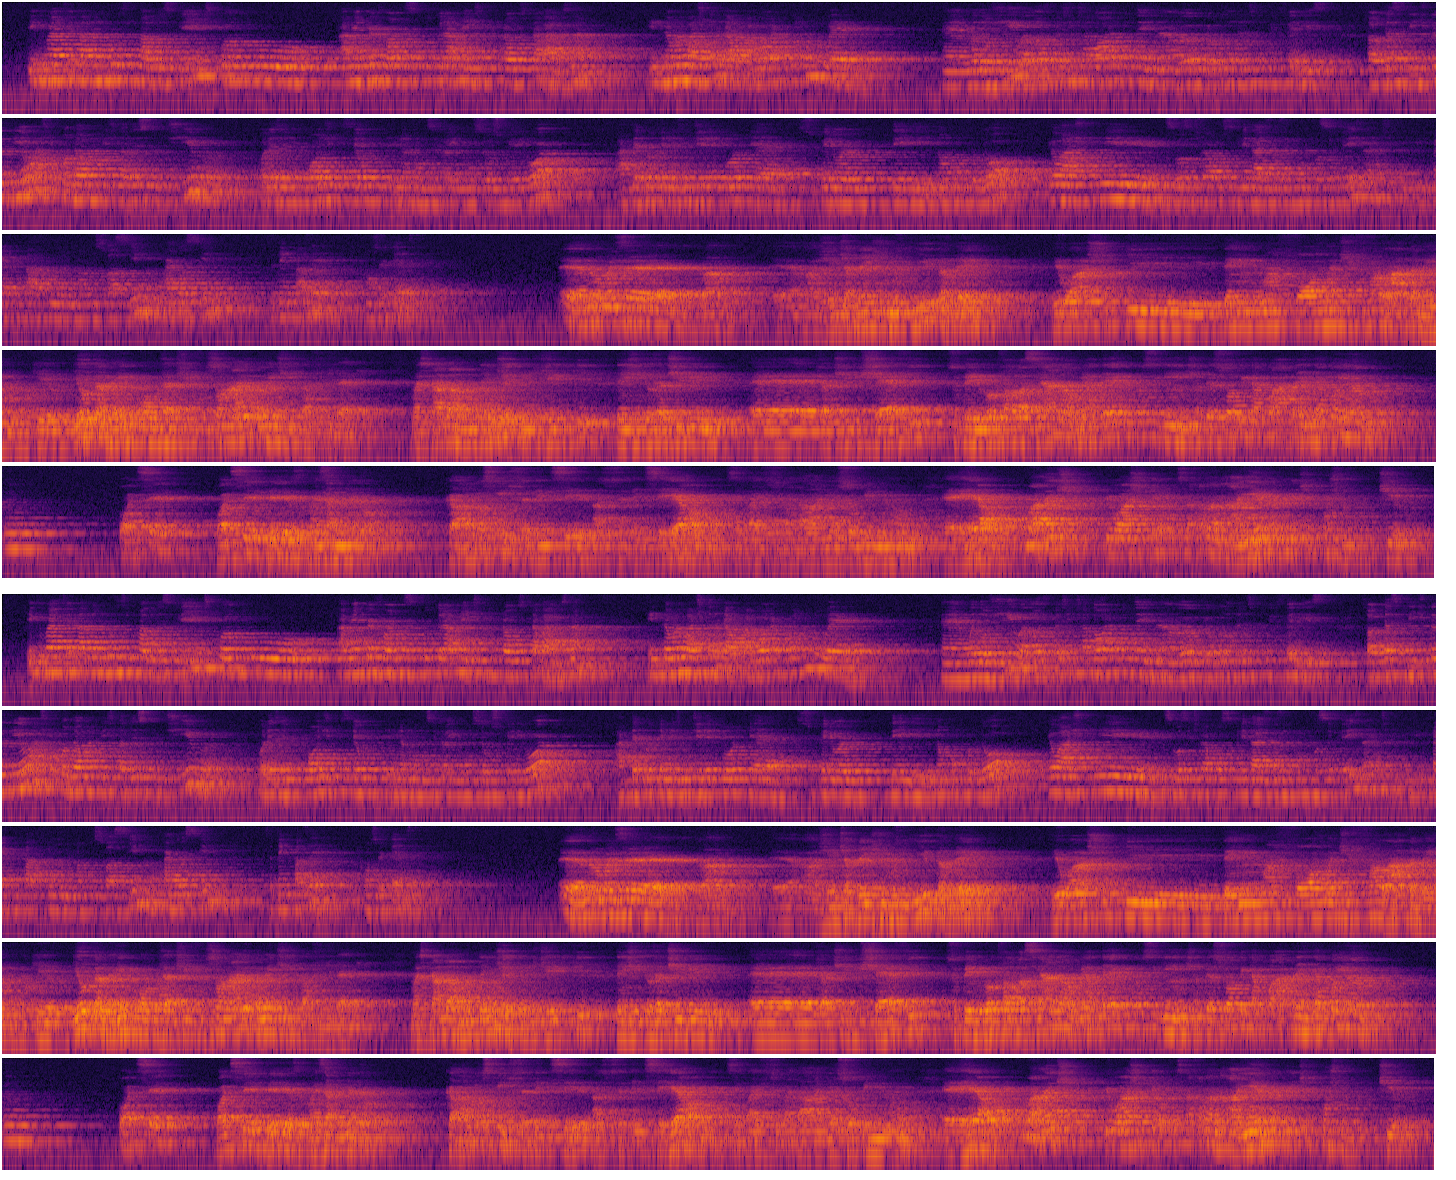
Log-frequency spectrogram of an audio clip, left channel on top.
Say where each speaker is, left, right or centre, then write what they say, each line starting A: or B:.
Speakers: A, on the right (about 55°); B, on the right (about 20°).
A: e que vai afetar tanto o resultado desse cliente quanto a minha performance futuramente para outros trabalhos, né? Então eu acho que é legal. Agora, quando é é um elogio, é lógico que a gente adora também, né? Eu, eu pelo menos fico muito feliz. Só que as críticas, e eu acho que quando é uma crítica destrutiva, por exemplo, que pode ser o que tem acontecido aí com o seu superior, até porque mesmo o diretor que é superior dele não concordou, eu acho que se você tiver a possibilidade de fazer como você fez, né, de entrar em contato com uma pessoa acima, num cargo acima, você tem que fazer, com certeza.
B: É, não, mas é claro, é, a gente aprende muito. E também. Eu acho que tem uma forma de falar também, né? Porque eu também, como já tive funcionário, eu também tinha que dar um feedback. Mas cada um tem um jeito. Tem jeito que tem gente. Eu já tive é, é, já tive chefe superior que falava assim: Ah, não, minha técnica é o seguinte: a pessoa tem que apa- aprender apanhando.
A: Hum,
B: Pode ser, pode ser, beleza. Mas a minha não. Claro
A: uhum.
B: que é o seguinte, você tem que ser, as- você tem que ser real, né? Você vai, você vai dar ali a sua opinião, é, é real. Mas eu acho que é o que você está falando. Aí entra a crítica construtiva.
